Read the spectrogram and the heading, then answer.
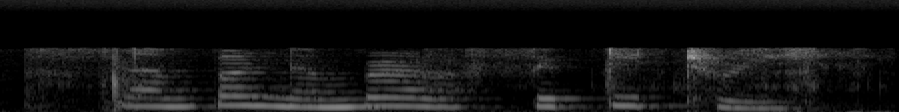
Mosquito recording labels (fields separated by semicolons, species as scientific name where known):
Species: no mosquito; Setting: cup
